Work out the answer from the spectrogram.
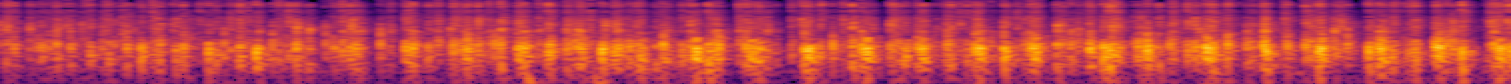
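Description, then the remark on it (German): Steady, dense audience applause at the SEO Campix event lasting several seconds, a crackling wash of many hands clapping at once at an even loudness, with no voices standing out. “Aber der Applaus gebührt natürlich dem SEO-Nauten.”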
